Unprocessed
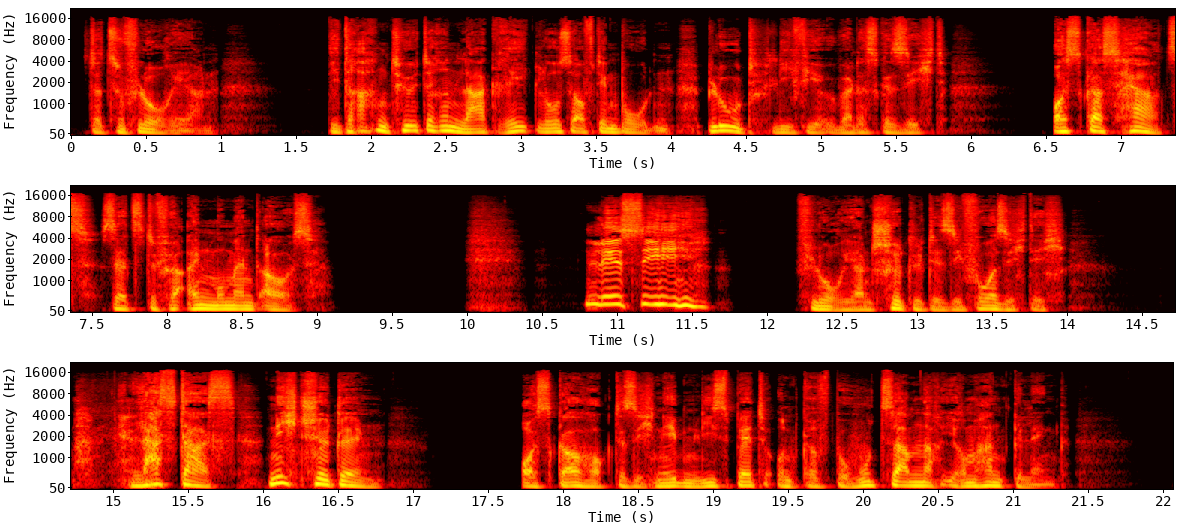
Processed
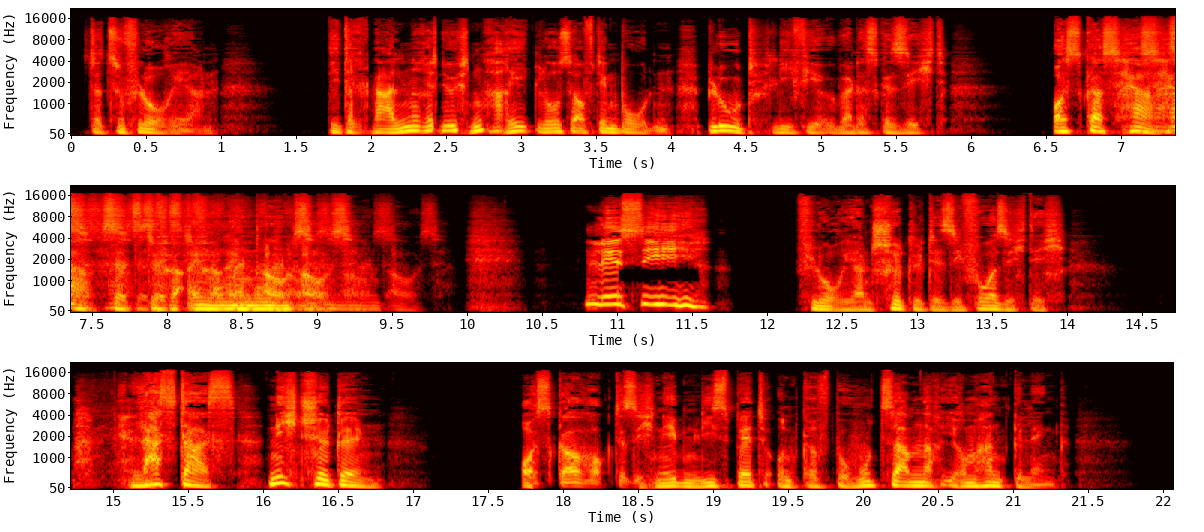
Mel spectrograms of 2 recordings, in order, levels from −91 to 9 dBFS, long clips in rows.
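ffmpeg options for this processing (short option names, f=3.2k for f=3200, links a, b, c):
-filter_complex "[0:a]asplit=3[a][b][c];[a]afade=t=out:st=7.12:d=0.02[d];[b]aecho=1:1:146|244|262|527|562|845:0.237|0.501|0.668|0.112|0.112|0.133,afade=t=in:st=7.12:d=0.02,afade=t=out:st=10.11:d=0.02[e];[c]afade=t=in:st=10.11:d=0.02[f];[d][e][f]amix=inputs=3:normalize=0,asettb=1/sr,asplit=3[g][h][i];[g]atrim=end=11.004[j];[h]atrim=start=11:end=11.55,asetpts=PTS-STARTPTS,afade=t=in:d=0.004:c=qsin,afade=t=out:st=0.546:d=0.004:c=qsin,asuperstop=centerf=1200:order=12:qfactor=1.4[k];[i]atrim=start=11.546[l];[j][k]acrossfade=d=0.004:c1=hsin:c2=qsin[m];[m][l]acrossfade=d=0.004:c1=qsin:c2=hsin,asettb=1/sr,asplit=3[n][o][p];[n]atrim=end=17.794[q];[o]atrim=start=17.79:end=18.51,asetpts=PTS-STARTPTS,afade=t=in:d=0.004:c=qsin,afade=t=out:st=0.716:d=0.004:c=qsin,highpass=f=200:w=0.5412,highpass=f=200:w=1.3066[r];[p]atrim=start=18.506[s];[q][r]acrossfade=d=0.004:c1=hsin:c2=qsin[t];[t][s]acrossfade=d=0.004:c1=qsin:c2=hsin,asplit=3[u][v][w];[u]atrim=end=1.872[x];[v]atrim=start=1.868:end=2.912,asetpts=PTS-STARTPTS,areverse[y];[w]atrim=start=2.908[z];[x][y]acrossfade=d=0.004:c1=hsin:c2=hsin[aa];[aa][z]acrossfade=d=0.004:c1=hsin:c2=hsin"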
